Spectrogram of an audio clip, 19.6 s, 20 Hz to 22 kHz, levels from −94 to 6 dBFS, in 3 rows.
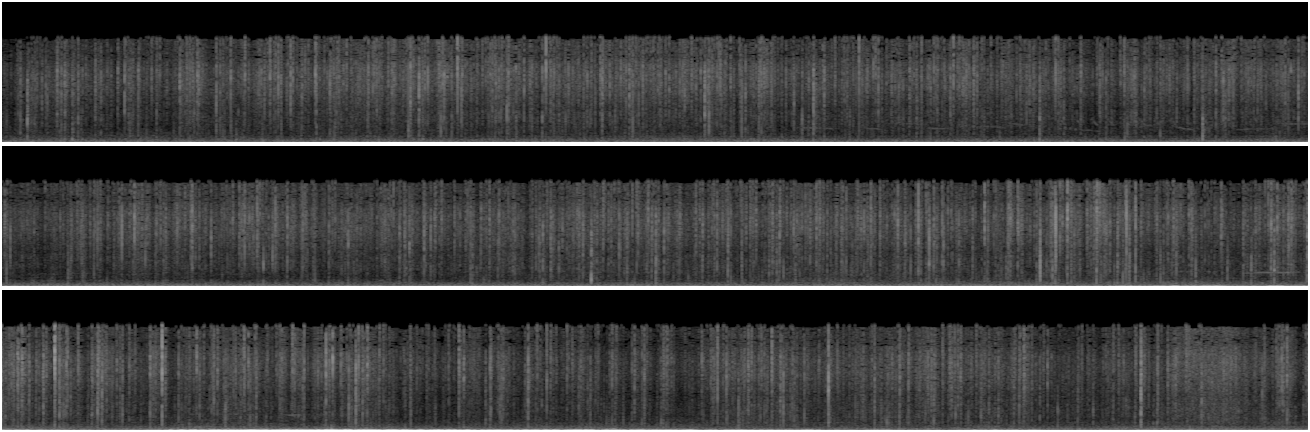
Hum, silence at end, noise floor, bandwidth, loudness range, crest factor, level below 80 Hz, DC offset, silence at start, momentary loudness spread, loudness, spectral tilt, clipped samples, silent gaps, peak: none; 0 s; -48 dBFS; 17 kHz; 16 LU; 22 dB; -30 dBFS; under 0.1%; 0.25 s; 17 LU; -36 LUFS; -4 dB/octave; under 0.1%; none; -6 dBFS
